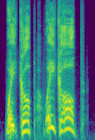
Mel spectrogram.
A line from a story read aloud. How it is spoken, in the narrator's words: whispered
